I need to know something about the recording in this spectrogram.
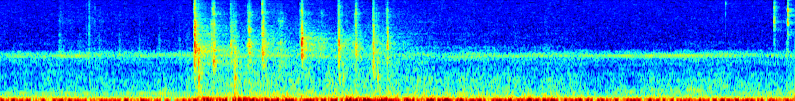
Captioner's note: typing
